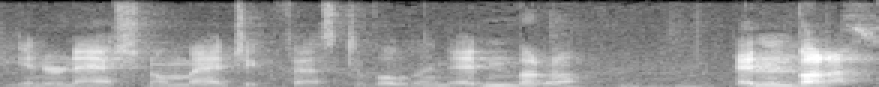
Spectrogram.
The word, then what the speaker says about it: Edinburgh: Edinburgh. You got to say it like the Scots, laddie.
